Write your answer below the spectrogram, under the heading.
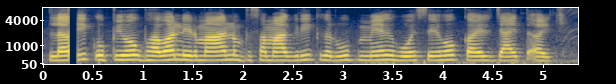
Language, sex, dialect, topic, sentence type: Maithili, female, Southern/Standard, agriculture, statement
